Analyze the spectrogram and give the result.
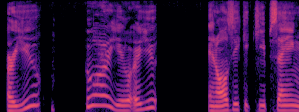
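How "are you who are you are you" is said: high, rising, halting questions; retold astonished questioning. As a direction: voice baffled rescuers, pitch jumping up. Rescuers astonished at the found boy.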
